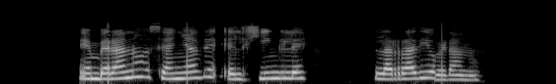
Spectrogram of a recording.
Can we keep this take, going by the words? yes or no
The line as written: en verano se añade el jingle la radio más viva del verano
no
